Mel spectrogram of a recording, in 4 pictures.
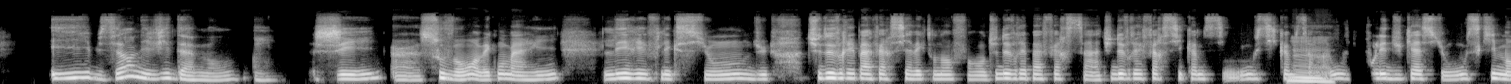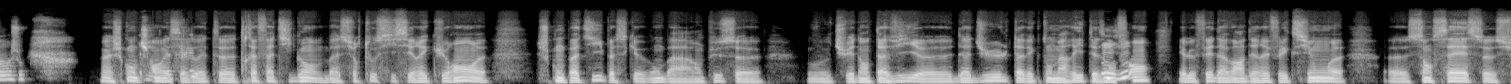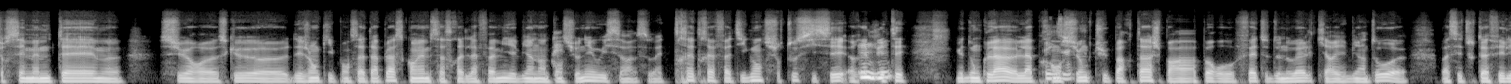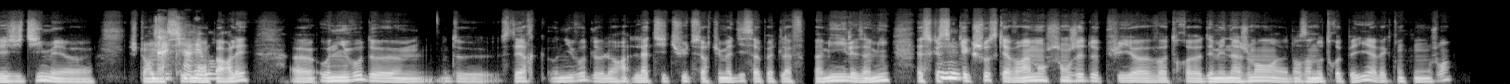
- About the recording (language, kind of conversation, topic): French, advice, Quelle pression sociale ressens-tu lors d’un repas entre amis ou en famille ?
- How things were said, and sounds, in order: stressed: "et, bien évidemment"; put-on voice: "Tu devrais pas faire ci … qu'il mange ou"; inhale; stressed: "répété"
